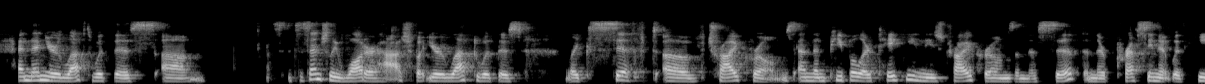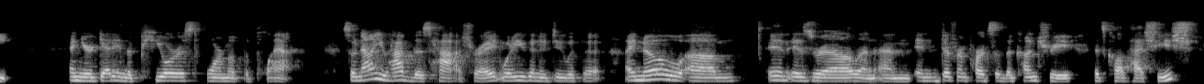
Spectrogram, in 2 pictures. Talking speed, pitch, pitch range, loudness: 190 wpm, 165 Hz, 155-185 Hz, -19 LUFS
